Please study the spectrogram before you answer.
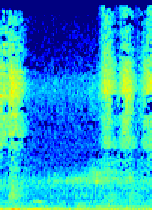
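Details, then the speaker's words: Motorcycle electric starter not working: starter relay gives sharp dry tek-tek clicks but the starter motor does not crank, because dirt on the relay contacts stops them connecting. "Nah seperti itu suaranya. Oke, nah jadi hanya bunyi seperti itu. Tapi dia tidak terhubung, itu karena ada kotoran pertemuan, di pertemuannya ada kotoran."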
